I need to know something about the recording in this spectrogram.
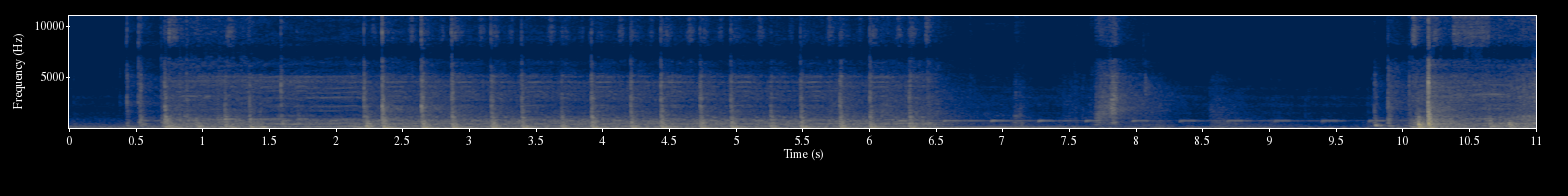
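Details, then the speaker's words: Chevrolet Corvette C4 after the driver side headlight motor drive rebuild: passenger side pop-up headlight motor keeps clicking about twice a second after opening due to its worn drive. The rebuilt side stops once open, as it should. "Okay, you can see and hear the passenger side clicking, but as you've seen over here, this one is, as soon as it opens, it stops, and that's what it's supposed to do."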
